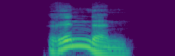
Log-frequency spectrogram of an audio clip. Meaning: plural of Rinde
- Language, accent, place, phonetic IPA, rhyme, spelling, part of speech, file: German, Germany, Berlin, [ˈʁɪndn̩], -ɪndn̩, Rinden, noun, De-Rinden.ogg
